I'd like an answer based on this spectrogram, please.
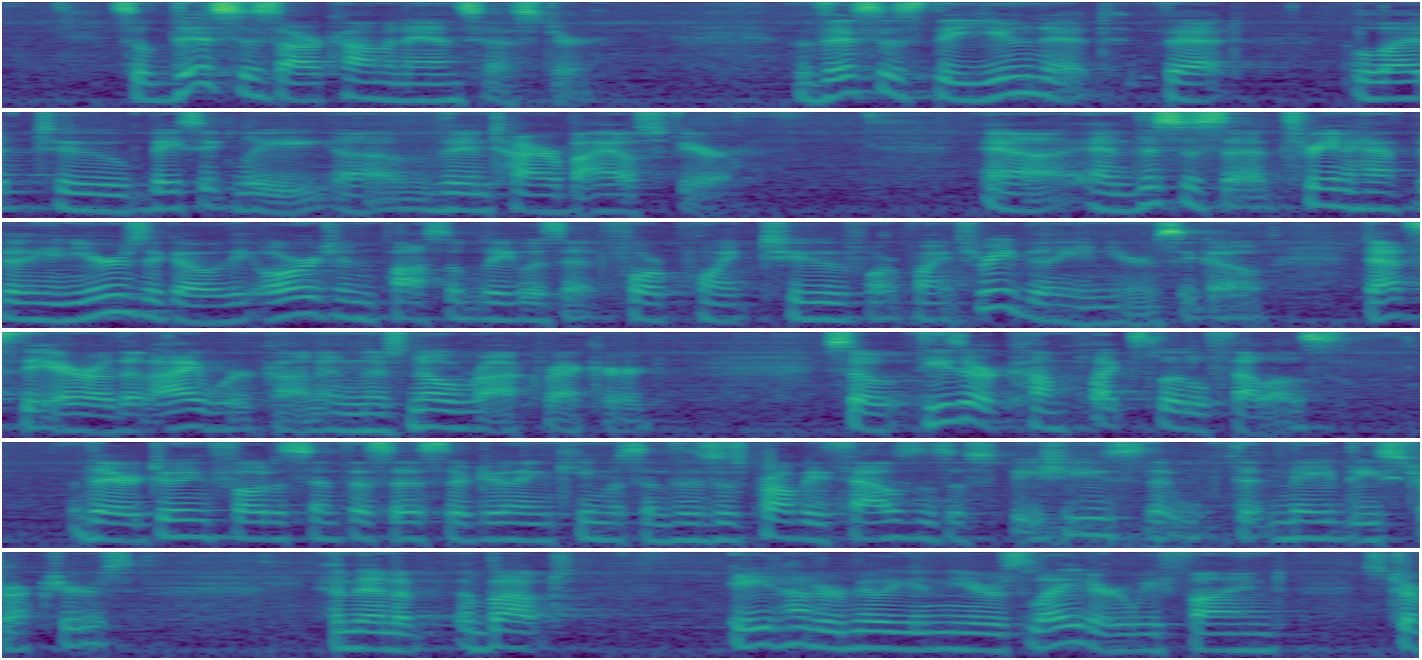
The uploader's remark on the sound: Talks from the June 2017 Science of Consciousness Conference in La Jolla, California. Consciousness Central (recording and cover photo).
